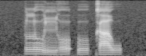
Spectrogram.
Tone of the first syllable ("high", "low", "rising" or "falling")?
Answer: falling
